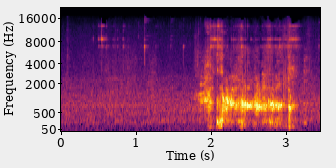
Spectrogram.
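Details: A female Bull Terrier gives a wavering, moaning grumble that rises and falls, voicing jealousy while her owner holds her toy bull terrier.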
